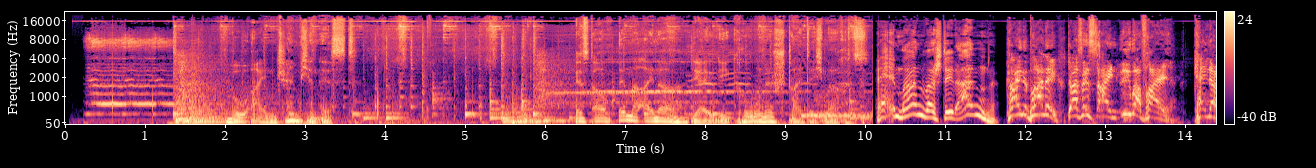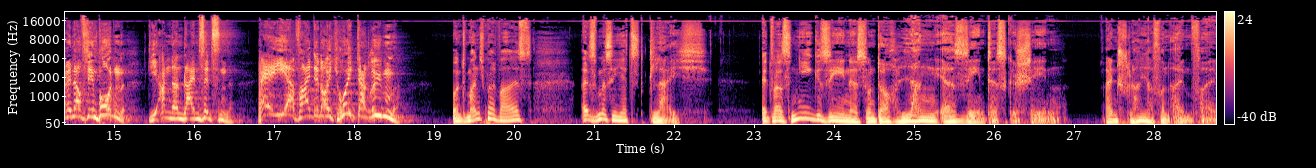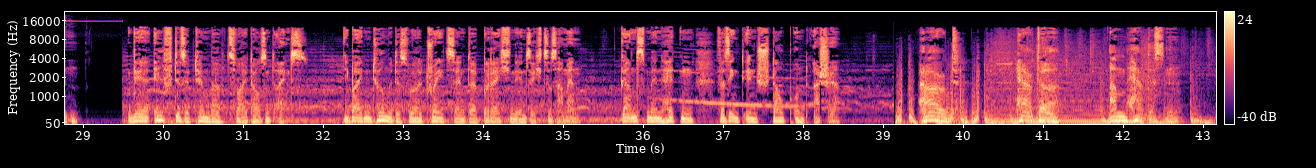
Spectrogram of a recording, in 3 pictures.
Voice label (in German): Verschiedene Emotionen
